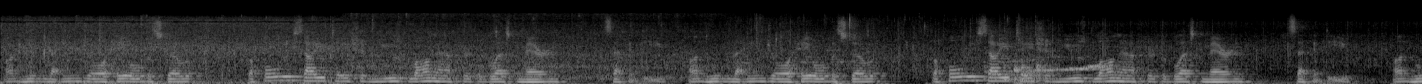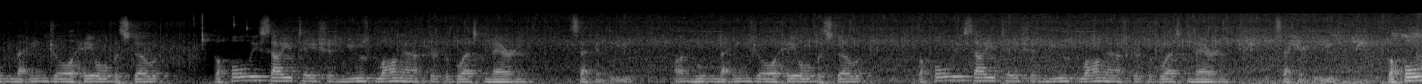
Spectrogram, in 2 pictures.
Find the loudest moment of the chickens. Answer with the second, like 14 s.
10 s.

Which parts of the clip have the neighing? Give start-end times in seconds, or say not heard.
not heard.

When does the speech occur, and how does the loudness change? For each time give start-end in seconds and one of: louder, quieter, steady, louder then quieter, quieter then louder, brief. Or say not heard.
0.0-28.3 steady.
